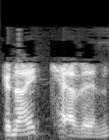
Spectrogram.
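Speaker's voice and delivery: put-on very snotty, bratty, sassy child voice. Retelling a movie scene where the kid answers his mom: imitating a snotty kid. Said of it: "in a very snotty voice".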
